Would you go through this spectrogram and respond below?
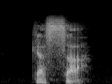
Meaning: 1. to hunt 2. to search; to look for
- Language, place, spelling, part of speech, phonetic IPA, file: Occitan, Béarn, caçar, verb, [kaˈsa], LL-Q14185 (oci)-caçar.wav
